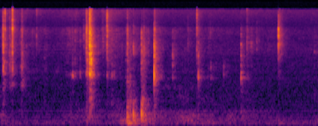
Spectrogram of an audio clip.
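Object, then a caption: Laundry soap bar cut with a small blade. A small blade scrapes and cuts flakes along the side of a long, solid bar of dry, old brown laundry soap held upright in the hand. About eleven short, crisp, bright clicks and snaps sound at uneven intervals, with a duller, fuller scrape near the middle. Each stops dry with no ring.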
